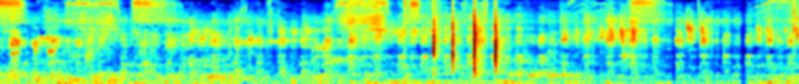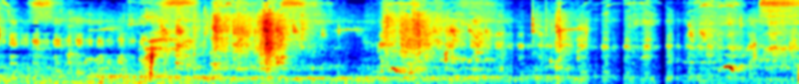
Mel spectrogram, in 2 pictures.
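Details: Steady, soft panting of a dog, from a group of Alaskan huskies August and Oscar and golden retriever Sugar; low breathy rhythm continues under quiet human voices and occasional handling noises.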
